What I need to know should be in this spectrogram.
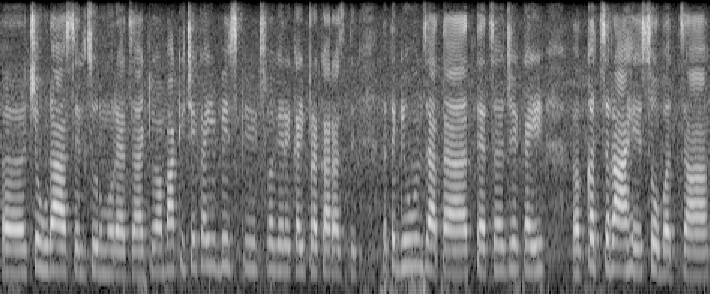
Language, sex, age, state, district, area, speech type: Marathi, female, 30-45, Maharashtra, Osmanabad, rural, spontaneous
